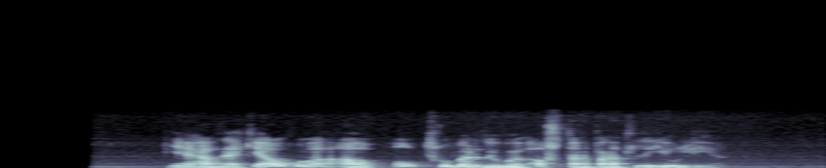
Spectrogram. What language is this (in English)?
Icelandic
